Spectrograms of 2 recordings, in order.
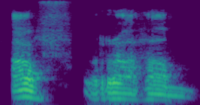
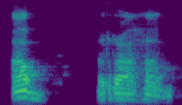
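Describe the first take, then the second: First: The second consonant is a soft V sound. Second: The second consonant is a hard B sound. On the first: The speaker calls it right. "it actually should be pronounced as Avraham" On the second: The speaker calls it wrong. "and not Abraham"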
